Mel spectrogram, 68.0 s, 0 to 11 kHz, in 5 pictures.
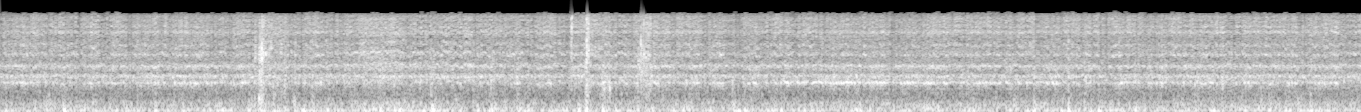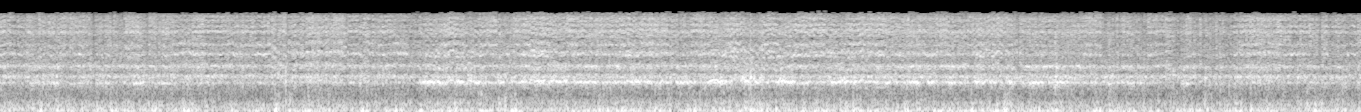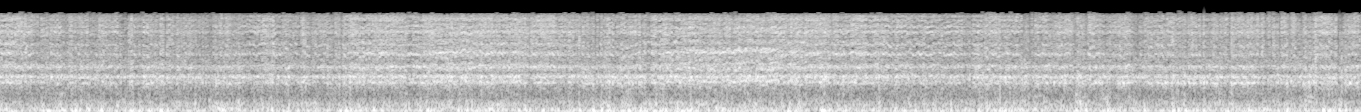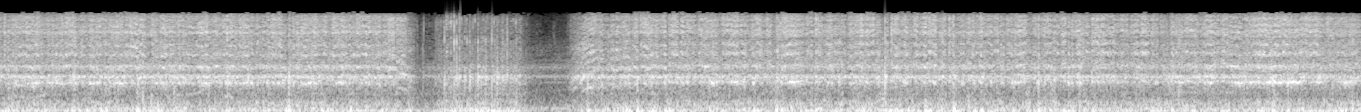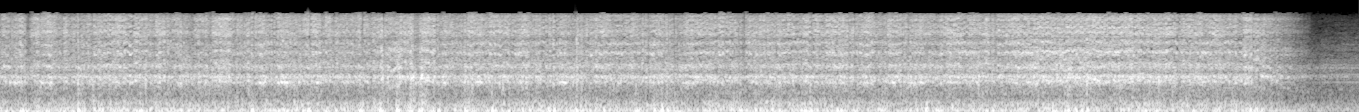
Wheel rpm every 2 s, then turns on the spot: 200, 200, 200, 200, 210, 210, 200, 200, 200, 200, 200, 200, 200, 210, 200, 200, 200, 200, 200, 200, 200, 210, 70, 160, 220, 210, 210, 210, 210, 210, 210, 210, 210, 90.
44-46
